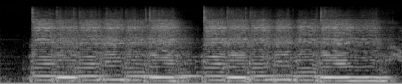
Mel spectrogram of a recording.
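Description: A distorted electric guitar plays a song's solo, a sustained melodic line with bent, held notes over a chugging backing, steady and loud throughout.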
